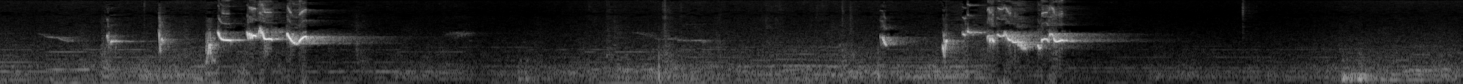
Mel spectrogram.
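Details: Javan myna lure sound from West Java: two bursts of sharp, chattering high notes with short whistled slurs, about four seconds apart, each lasting under a second, over a faint low murmur of background noise.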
